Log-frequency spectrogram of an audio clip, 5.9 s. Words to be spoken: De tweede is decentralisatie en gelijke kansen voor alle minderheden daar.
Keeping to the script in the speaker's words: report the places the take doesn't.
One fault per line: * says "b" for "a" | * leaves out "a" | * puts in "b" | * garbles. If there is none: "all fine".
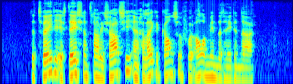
all fine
